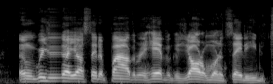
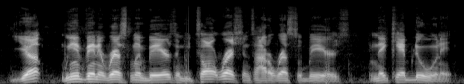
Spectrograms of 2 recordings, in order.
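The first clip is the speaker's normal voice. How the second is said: usual speaking voice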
